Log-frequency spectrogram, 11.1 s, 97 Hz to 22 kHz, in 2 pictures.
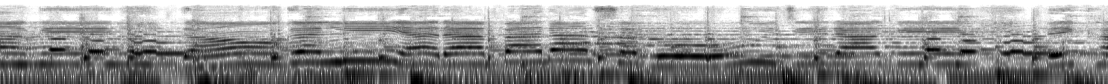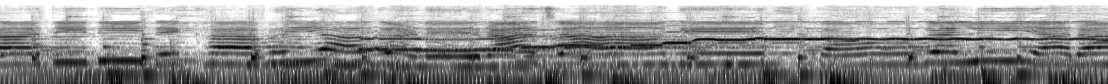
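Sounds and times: devotional song with rhythmic beat: 0.0 - 11.0.

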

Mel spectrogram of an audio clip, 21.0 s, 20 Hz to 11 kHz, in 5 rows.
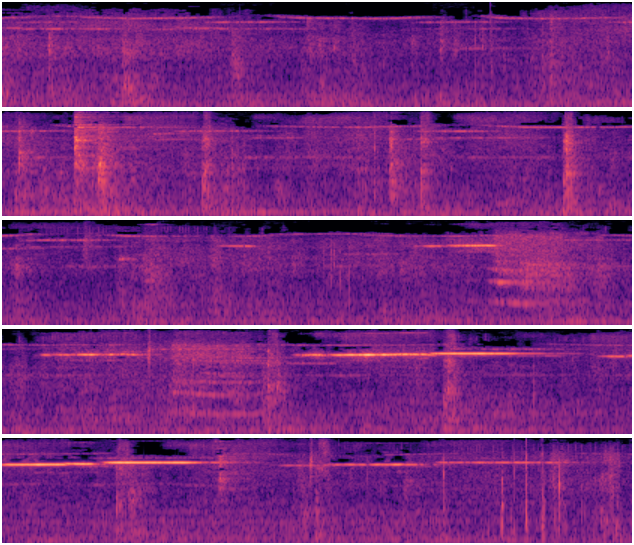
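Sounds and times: rumble of train wheels: 0.0 - 21.0
train wheels squealing on rail: 0.0 - 21.0
knocks and clanks from cars: 0.8 - 8.6.

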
